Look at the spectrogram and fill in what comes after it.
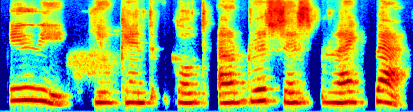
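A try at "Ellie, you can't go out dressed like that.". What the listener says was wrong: You don't say dresses. Ellie, you can go out dressed. Nó có cái âm t, t ở đuôi. Nào, nó cũng chỉ là một âm thôi. Dressed.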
